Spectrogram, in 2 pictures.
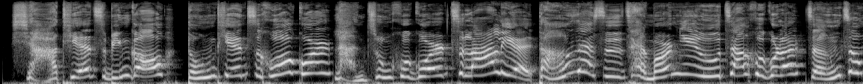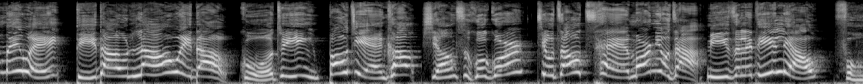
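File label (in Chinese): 四川 女 四川方言样音女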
